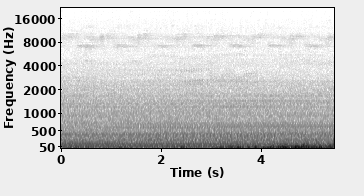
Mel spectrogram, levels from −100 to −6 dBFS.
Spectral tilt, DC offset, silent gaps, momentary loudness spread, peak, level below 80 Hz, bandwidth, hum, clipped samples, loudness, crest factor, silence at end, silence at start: -9 dB/octave; under 0.1%; none; 10 LU; -12 dBFS; -32 dBFS; 2.7 kHz; 60 Hz at -45 dBFS; under 0.1%; -38 LUFS; 16 dB; 0 s; 0 s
